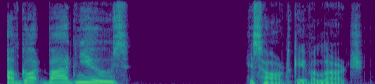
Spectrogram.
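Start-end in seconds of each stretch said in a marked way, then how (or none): 0.1-1.3 much higher-pitched mother's voice; mother on the phone. A narrator's reading. Mother phoning her son with bad news, high voice.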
